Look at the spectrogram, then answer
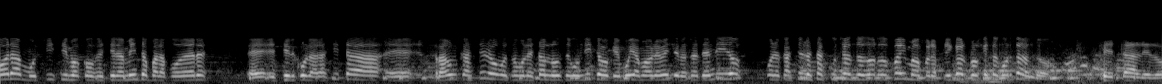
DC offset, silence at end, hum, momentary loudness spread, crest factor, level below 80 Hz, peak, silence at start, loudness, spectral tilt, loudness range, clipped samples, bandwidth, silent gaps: under 0.1%; 0 s; none; 5 LU; 16 dB; -62 dBFS; -8 dBFS; 0 s; -25 LUFS; -8 dB/octave; 1 LU; under 0.1%; 3.8 kHz; none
